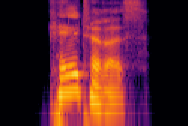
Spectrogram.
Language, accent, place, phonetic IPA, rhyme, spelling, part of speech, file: German, Germany, Berlin, [ˈkɛltəʁəs], -ɛltəʁəs, kälteres, adjective, De-kälteres.ogg
- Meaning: strong/mixed nominative/accusative neuter singular comparative degree of kalt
